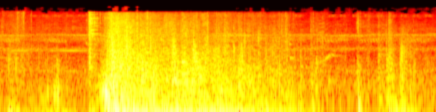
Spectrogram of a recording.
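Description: A wooden door bursts open with a loud crash.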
